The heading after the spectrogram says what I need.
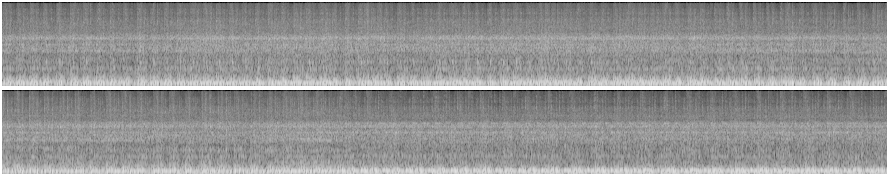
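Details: Vintage V-twin motorcycle after winter storage, started from full choke on a flat battery: steady, even V-twin beat at idle with no wet squelching from crankcase oil or knocks; engine runs clean and healthy.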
